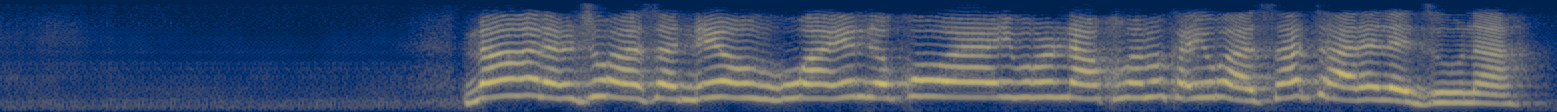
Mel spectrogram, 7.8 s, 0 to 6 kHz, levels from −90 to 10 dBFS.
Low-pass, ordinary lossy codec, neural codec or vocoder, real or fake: 5.4 kHz; MP3, 48 kbps; codec, 24 kHz, 0.5 kbps, DualCodec; fake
